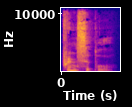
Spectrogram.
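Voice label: "principle", British English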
